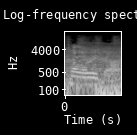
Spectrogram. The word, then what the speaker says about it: Tallarico: Tallarico.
